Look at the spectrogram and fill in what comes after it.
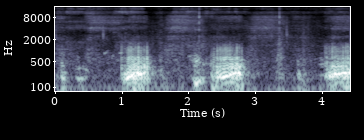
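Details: Snoring Staffordshire Bull Terrier puppies piled in their basket after a full day outdoors in the garden; three drawn-out rasping inhales with a nasal whine rising through each, separated by quiet pauses.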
